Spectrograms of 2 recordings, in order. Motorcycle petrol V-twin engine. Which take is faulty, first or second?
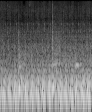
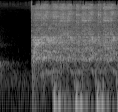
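first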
